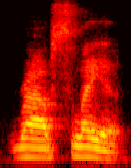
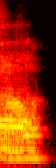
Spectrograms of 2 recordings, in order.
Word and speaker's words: Saleh: And there was a report earlier this week that their coach Rob Slayer, I think that's his name. I hope I said it right. Robert Uh, Saleh. Saleh, yes, Robert my bad.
